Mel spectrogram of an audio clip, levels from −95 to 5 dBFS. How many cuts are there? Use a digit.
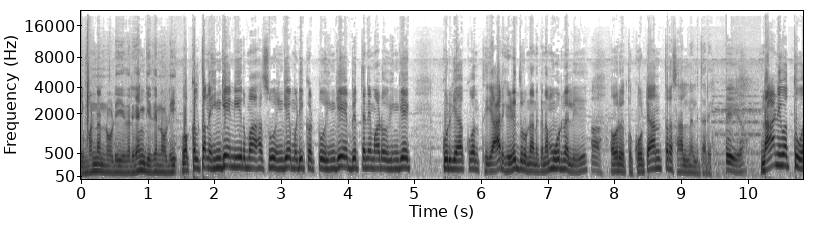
1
